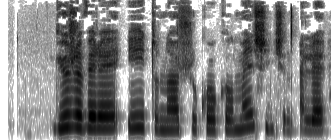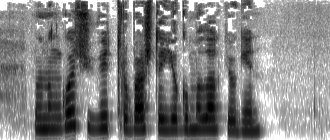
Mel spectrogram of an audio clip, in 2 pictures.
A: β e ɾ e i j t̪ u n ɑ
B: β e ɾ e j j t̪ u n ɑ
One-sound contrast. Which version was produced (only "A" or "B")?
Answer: A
